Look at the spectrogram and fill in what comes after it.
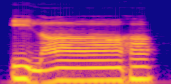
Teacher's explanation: لام کے اوپر کھڑی زبر ہے، اس کو 1 الف کے برابر اس کو بھی لمبا کریں گے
